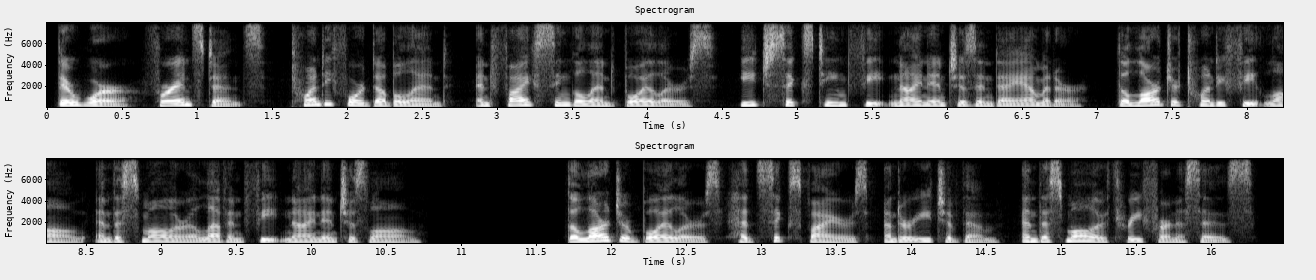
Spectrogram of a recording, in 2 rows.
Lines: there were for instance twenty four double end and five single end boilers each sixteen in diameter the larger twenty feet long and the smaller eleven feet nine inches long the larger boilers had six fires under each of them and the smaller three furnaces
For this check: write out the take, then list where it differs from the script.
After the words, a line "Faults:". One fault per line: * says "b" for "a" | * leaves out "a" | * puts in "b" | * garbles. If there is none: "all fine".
there were for instance twenty four double end and five single end boilers each sixteen feet nine inches in diameter the larger twenty feet long and the smaller eleven feet nine inches long the larger boilers had six fires under each of them and the smaller three furnaces
Faults:
* puts in "feet nine inches"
